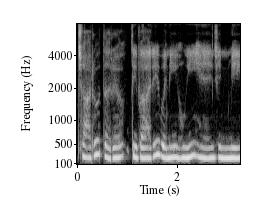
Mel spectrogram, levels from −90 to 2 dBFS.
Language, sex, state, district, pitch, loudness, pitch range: Hindi, female, Chhattisgarh, Sukma, 220 Hz, -14 LUFS, 215-235 Hz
